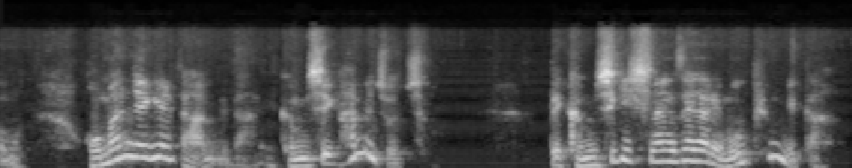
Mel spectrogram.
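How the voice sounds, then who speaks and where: A middle-aged male pastor delivering a sermon with a husky, slightly raspy voice. His pitch swings widely as he climbs into pointed rhetorical questions, then drops back to a low, confiding tone. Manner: animated preaching with rising rhetorical questions.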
